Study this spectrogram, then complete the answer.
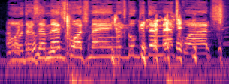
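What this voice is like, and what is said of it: Put-on cholo accent. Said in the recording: “best cholo impression”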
